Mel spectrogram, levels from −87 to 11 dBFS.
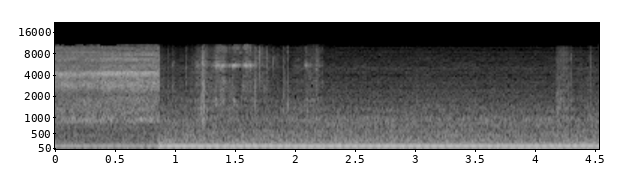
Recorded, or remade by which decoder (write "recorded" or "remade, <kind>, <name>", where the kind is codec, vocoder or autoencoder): remade, autoencoder, DAC-VAE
